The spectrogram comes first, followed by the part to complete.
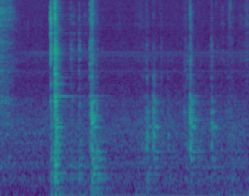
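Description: A series of light metallic clicks, two or three a second, starting about half a second in: a screwdriver and screws being worked against a steel hard-drive bracket as the drive's mounting screws are fastened.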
